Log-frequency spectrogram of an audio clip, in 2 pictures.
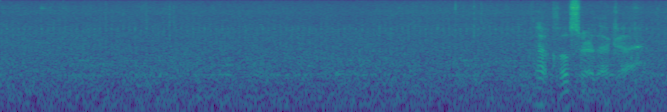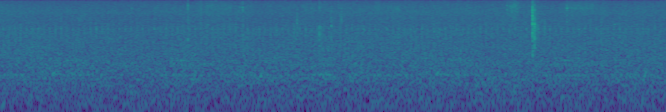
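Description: Sea water rumbles and washes steadily.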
